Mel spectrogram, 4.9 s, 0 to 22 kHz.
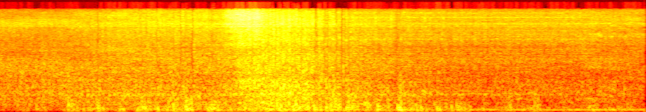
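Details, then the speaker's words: Six-pack car taken off choke: soft, even low burble at idle with quiet mufflers and a brief gust of wind; smooth and steady. Charging system and cooling already checked OK; a front-end noise is still to be found. "There she is. Is that smooth or what? Hey? Does that sound like a 6-pack to you? Very quiet, doesn't it?"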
